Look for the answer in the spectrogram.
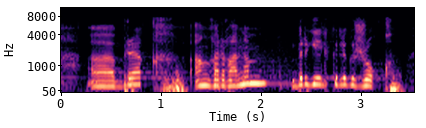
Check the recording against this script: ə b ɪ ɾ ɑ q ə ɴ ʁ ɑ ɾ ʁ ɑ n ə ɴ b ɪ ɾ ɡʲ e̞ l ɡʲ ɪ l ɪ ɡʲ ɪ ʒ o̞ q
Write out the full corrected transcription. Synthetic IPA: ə b ɪ ɾ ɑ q ɑ ɴ ʁ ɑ ɾ ʁ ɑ n ə m b ɪ ɾ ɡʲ e̞ l kʲ ɪ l ɪ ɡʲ ɪ ʒ o̞ q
